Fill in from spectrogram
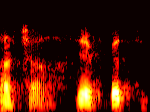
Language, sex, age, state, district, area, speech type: Punjabi, male, 60+, Punjab, Fazilka, rural, conversation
